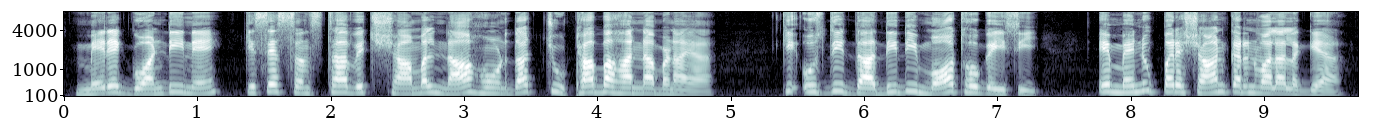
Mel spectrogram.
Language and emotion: Punjabi, disgusted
